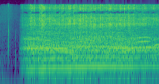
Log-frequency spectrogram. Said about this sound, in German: In einem Vorort von Buenos Aires zückt ein Mann eine Motorsäge inmitten einer Menschenmenge und lässt sie laut röhren.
